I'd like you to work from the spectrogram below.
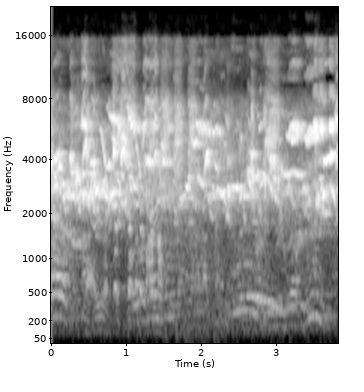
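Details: Oriental magpie-robin singing in Palangkaraya, Central Kalimantan: a busy run of sharp, high whistles and twittering trills pours out without a break, while low human speech is heard underneath.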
